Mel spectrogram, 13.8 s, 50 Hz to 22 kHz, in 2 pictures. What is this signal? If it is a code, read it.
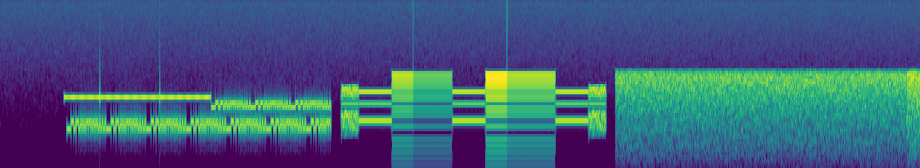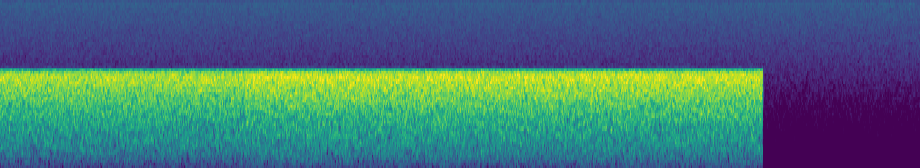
Dial-up modem handshake (V.34 or later), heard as a whistle, warbles, then hiss.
